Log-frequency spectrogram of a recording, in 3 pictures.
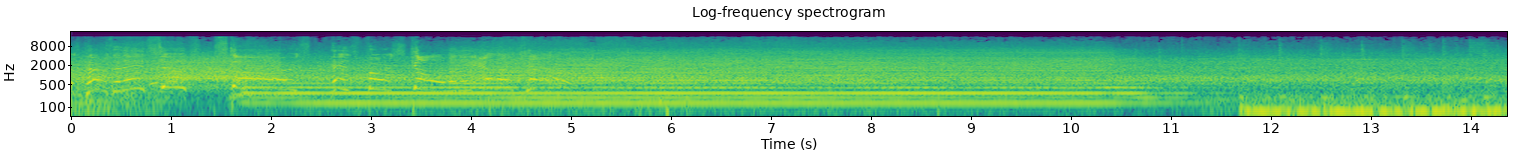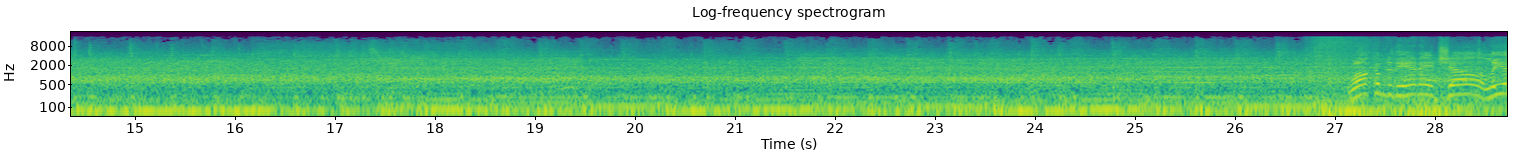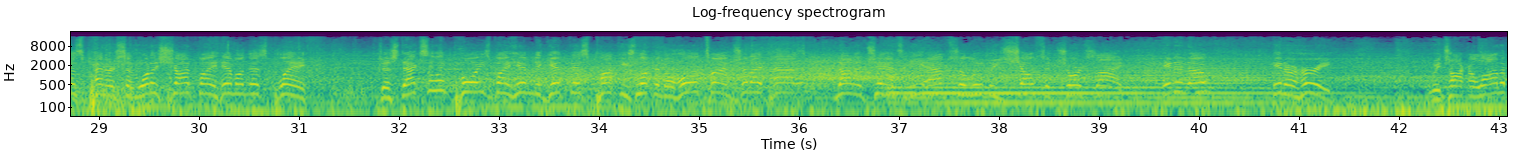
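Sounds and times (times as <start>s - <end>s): arena goal horn: 0.0s - 12.1s, 26.7s - 29.0s, 32.8s - 42.5s
crowd cheering: 0.0s - 43.0s.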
